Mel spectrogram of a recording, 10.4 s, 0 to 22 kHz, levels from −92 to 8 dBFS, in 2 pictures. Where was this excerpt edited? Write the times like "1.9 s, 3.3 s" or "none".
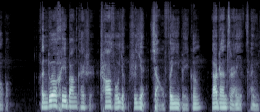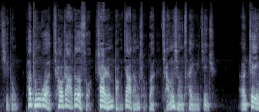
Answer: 4.1 s, 5.6 s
